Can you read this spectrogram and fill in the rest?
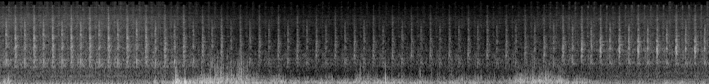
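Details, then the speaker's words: Toyota 1KR-FE three-cylinder engine knocking with a sharp tick about 3.5 times a second over an uneven idle; the idle shakes because the ECU has not relearned after a reset and the fuel is poor. Power and acceleration are unaffected, and the cause has not been found. "Оно стучит, оно точно стучит. Однако это не влияет на ходовые качества. Ускорения нет, и мощность не снизилась."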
